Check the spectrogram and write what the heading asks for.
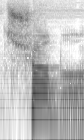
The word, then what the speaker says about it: trouble: "trouble" 의 't' 발음 을 딱딱하게 하지 말고 'ch' 소리 로 발음 하세요 . 한국어 에는 없는 소리 지만 "tr-ouble" 처럼 발음 하면 됩니다 .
